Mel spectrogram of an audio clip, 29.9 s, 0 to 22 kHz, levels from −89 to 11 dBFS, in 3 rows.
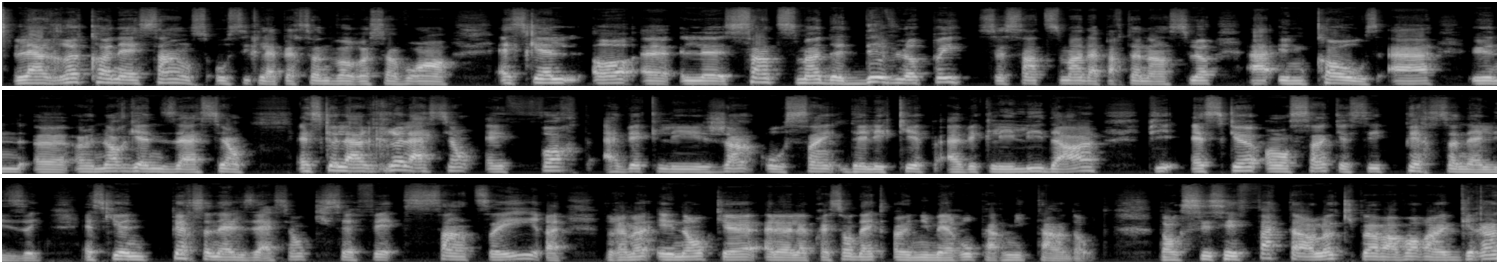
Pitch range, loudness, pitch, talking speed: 130-155 Hz, -18 LUFS, 140 Hz, 165 wpm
